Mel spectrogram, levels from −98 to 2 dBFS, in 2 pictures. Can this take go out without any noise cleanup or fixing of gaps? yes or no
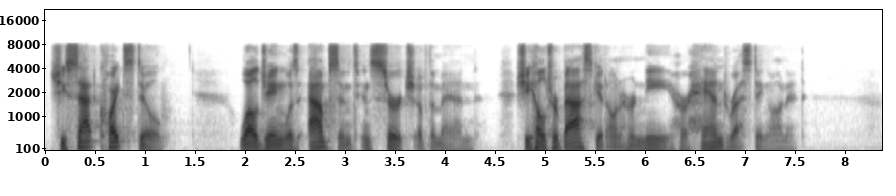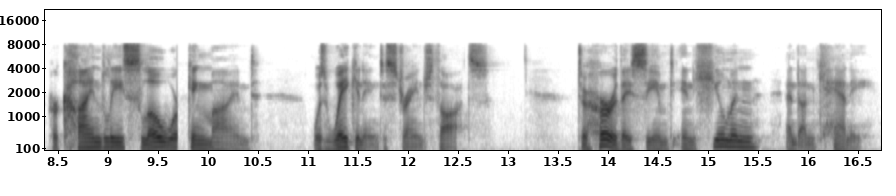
no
